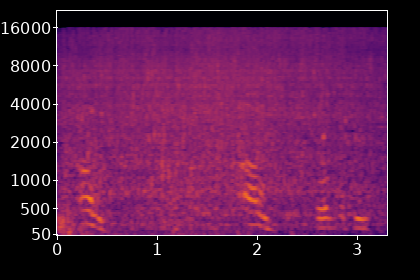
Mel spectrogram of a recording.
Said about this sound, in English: This morning, we descend down the Rio Espiritu Santos, the river of sacred spirits. We trudge through an obstacle course of slippery boulders and fallen trees.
